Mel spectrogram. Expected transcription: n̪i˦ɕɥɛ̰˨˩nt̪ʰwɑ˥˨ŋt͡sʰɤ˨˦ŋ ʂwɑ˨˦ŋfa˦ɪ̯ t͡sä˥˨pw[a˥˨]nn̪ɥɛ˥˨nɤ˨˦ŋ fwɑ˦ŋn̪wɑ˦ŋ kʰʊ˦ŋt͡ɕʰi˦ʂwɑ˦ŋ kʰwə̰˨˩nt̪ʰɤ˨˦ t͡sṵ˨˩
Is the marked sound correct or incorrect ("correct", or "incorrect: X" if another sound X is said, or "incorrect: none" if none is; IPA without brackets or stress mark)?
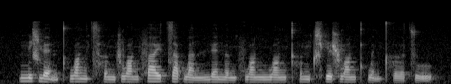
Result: incorrect: a˨˦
